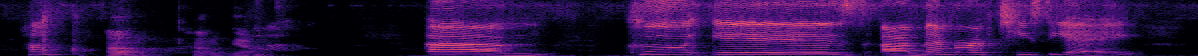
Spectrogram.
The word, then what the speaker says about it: Hung: Hung, yeah.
